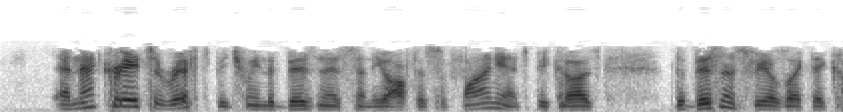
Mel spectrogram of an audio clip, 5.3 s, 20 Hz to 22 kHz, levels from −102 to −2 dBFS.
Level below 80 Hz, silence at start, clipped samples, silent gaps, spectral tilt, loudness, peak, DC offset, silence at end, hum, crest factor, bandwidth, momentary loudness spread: -66 dBFS; 0.35 s; under 0.1%; none; -9 dB/octave; -25 LUFS; -6 dBFS; under 0.1%; 0 s; none; 20 dB; 4.2 kHz; 13 LU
